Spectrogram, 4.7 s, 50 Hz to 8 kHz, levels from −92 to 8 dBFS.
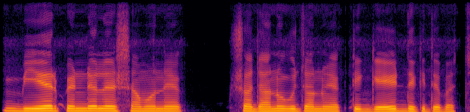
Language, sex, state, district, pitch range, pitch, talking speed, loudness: Bengali, male, Assam, Hailakandi, 150-160 Hz, 155 Hz, 115 wpm, -16 LUFS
